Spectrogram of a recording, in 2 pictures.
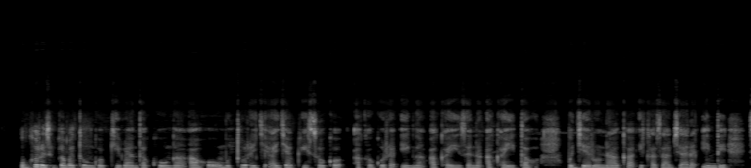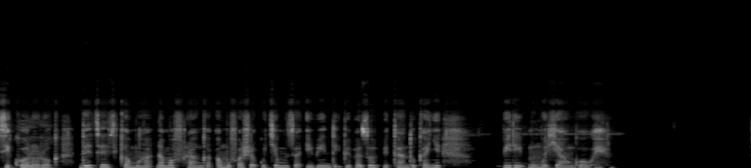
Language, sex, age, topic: Kinyarwanda, female, 18-24, agriculture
